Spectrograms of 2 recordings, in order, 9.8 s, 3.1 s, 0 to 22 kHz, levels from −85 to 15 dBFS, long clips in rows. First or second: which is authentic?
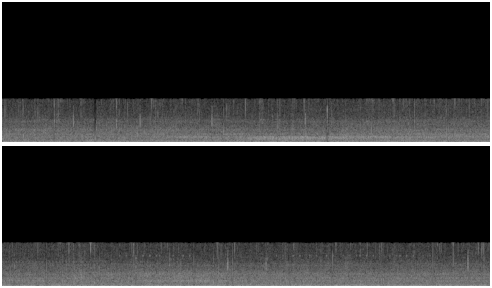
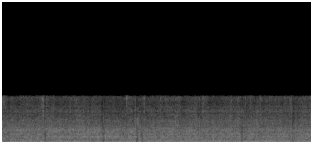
first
